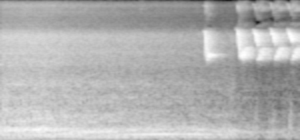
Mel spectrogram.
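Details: White-crowned forktail calling actively in the morning, kept as a lure sound: after a low rumble of traffic, a quick run of five sharp, high, metallic notes rings out near the end.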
